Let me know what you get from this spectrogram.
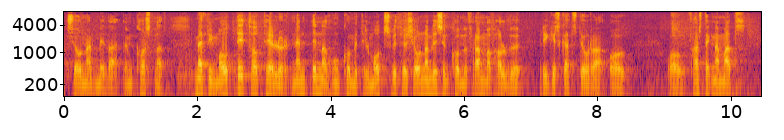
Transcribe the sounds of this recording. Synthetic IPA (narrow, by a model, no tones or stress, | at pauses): sjoːwnaɾmɪða̰ʏmkʰɔst̪nað | mɛðθvimoːwt̪ɪθawt̪ʰɛːlʏɾnɛmt̪ɪnaðɦunkʰɔːmʏt̪ʰɪlmowt̪svɪðθœsjoːwnamɪðsɛmkʰɔːmʏfɾʔamːavɦawlvʏ | riːcɪskat̪st̪joːwɾa̰ʔɔɣ | ɔɣfast̪ɛjknamat̪s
